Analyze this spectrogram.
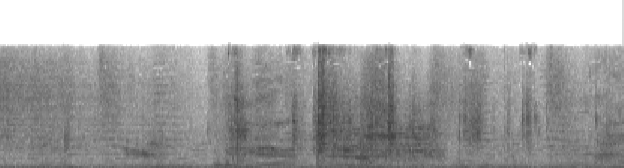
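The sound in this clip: A crowbar strikes a man in a fight on a swaying trailer, giving a few heavy thuds and clanks over a dense, loud continuous background.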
